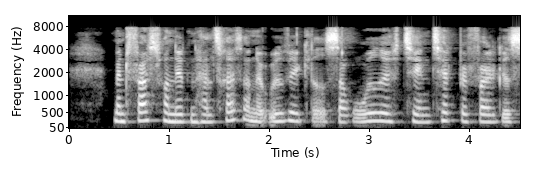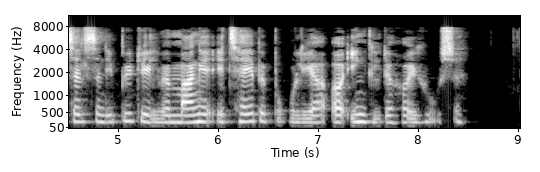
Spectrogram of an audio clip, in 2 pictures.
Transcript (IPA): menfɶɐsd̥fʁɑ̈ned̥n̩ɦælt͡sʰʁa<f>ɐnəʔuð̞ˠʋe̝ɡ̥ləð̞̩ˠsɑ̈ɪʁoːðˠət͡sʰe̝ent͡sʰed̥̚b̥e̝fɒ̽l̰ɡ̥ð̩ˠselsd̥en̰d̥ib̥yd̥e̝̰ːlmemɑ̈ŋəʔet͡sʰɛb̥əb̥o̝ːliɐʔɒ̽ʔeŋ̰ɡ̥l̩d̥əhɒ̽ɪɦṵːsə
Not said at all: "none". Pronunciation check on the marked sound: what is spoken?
s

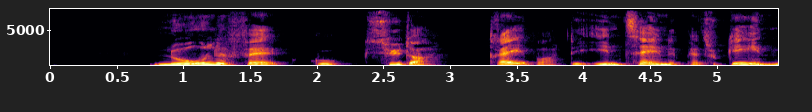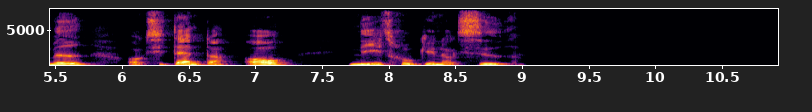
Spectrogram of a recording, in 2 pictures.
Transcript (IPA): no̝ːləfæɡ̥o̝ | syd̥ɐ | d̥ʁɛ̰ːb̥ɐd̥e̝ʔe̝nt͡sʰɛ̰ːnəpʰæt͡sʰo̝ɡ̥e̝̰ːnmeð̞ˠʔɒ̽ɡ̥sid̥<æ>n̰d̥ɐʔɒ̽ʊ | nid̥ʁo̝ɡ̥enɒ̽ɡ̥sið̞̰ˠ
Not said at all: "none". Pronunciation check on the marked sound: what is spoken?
æ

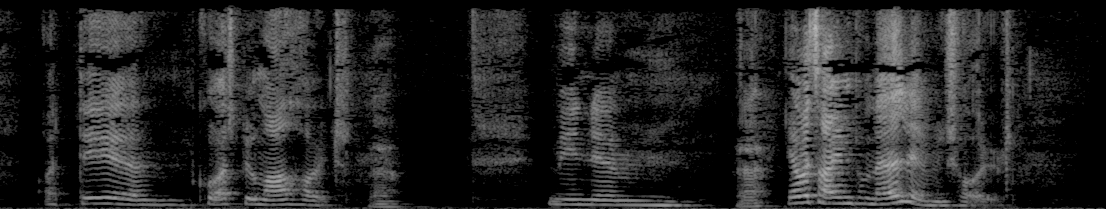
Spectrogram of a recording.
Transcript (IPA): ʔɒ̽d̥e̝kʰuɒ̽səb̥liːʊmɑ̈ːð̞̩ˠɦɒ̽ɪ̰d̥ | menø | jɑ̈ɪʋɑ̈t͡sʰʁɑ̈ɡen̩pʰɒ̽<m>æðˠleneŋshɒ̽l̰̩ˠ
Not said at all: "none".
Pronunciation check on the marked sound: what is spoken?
m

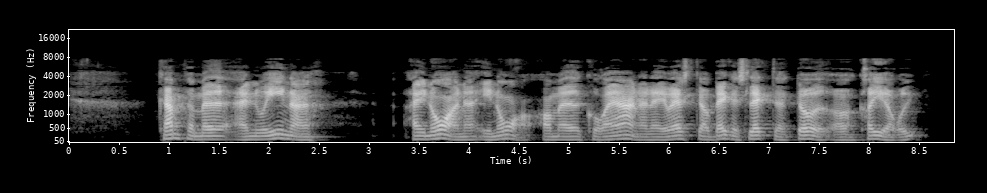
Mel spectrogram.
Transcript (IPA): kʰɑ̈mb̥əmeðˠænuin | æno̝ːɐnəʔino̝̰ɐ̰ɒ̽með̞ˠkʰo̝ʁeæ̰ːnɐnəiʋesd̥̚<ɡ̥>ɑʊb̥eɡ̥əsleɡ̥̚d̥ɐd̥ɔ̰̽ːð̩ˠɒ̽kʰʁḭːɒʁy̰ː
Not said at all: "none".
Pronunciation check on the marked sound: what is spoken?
ɡ̥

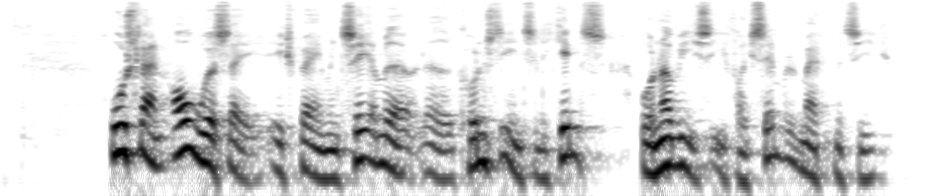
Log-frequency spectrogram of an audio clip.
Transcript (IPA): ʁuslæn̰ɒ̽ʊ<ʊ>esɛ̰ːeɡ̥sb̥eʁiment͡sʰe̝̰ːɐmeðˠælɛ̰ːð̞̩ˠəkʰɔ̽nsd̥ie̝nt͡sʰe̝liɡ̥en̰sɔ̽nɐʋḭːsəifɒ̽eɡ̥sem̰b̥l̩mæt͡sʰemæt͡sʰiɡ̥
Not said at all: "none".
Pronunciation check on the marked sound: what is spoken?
u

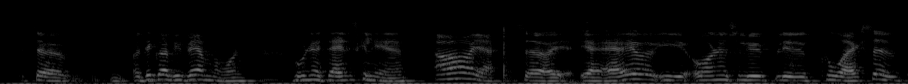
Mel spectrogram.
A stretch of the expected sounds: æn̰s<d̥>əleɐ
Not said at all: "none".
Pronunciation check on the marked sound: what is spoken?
ɡ̥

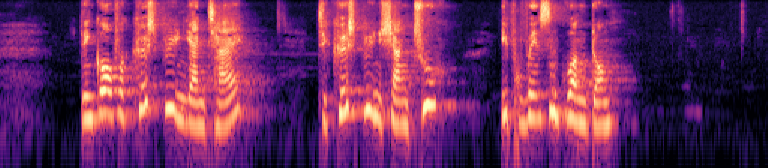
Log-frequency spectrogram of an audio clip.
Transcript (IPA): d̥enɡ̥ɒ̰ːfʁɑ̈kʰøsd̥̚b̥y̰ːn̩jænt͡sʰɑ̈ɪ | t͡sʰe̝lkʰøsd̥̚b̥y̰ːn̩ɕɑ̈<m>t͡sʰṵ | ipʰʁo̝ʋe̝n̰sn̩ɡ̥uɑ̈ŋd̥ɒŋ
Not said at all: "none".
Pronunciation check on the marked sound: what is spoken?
ŋ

